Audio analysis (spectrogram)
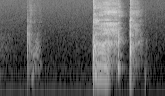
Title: cough cough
